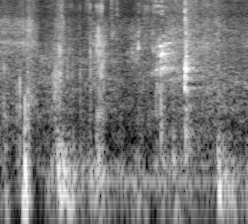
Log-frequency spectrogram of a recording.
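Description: Handling noise from a phone being carried and swung while walking: irregular knocks and rustling, with a couple of louder low thumps in the first second.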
